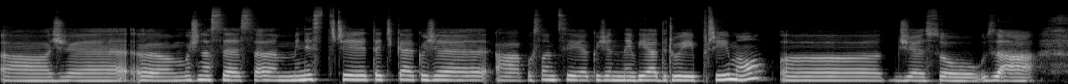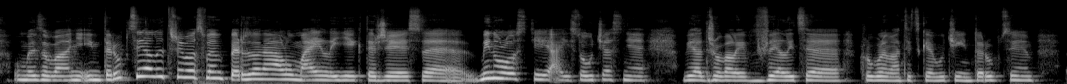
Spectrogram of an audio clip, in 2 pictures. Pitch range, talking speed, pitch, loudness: 180-210 Hz, 110 wpm, 195 Hz, -20 LUFS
